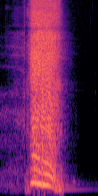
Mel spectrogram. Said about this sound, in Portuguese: Ei, este fungar nojento, pá.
